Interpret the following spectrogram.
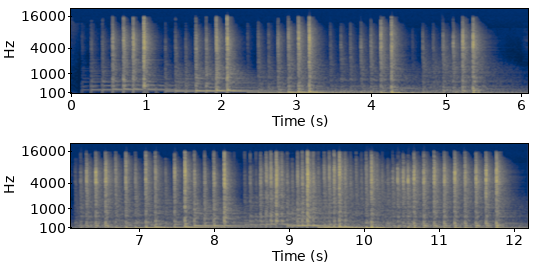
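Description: All-Purpleheart DW Collector's Series toms with clear Emperor heads, struck with sticks in rapid fills that step down from the small rack toms to the floor toms. The run from high to low is repeated several times. Snare wires are off, so there is no snare buzz.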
